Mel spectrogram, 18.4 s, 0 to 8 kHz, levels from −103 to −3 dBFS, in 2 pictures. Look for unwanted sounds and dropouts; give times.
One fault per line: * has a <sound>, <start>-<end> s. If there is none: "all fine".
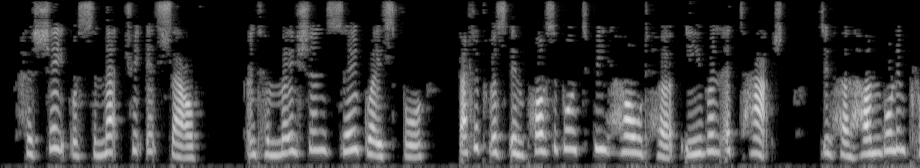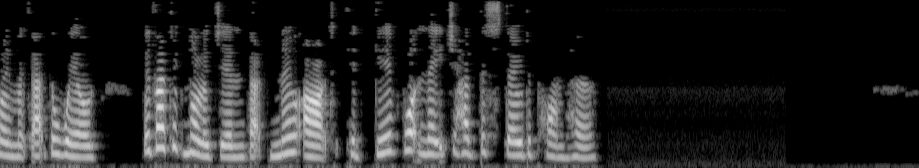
all fine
